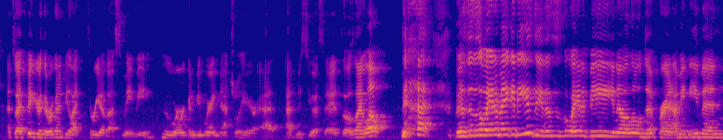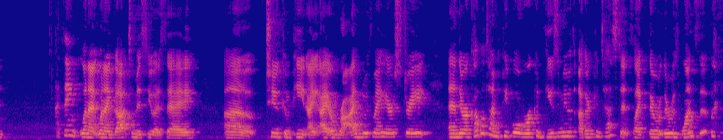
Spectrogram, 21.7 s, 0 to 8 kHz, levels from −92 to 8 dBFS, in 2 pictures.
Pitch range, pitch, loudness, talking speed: 185-285 Hz, 215 Hz, -29 LUFS, 255 wpm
